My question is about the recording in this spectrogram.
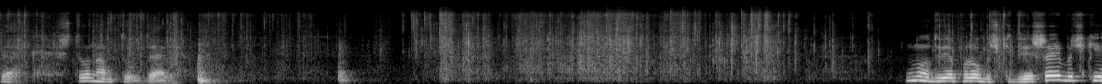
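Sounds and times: plastic bag crinkling: 0.0s - 10.7s
dull knock: 2.0s - 2.2s.

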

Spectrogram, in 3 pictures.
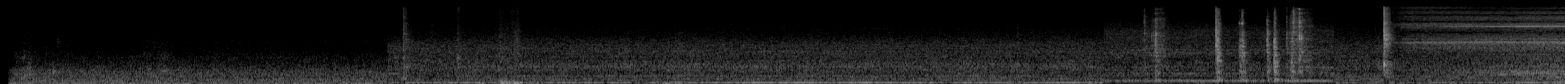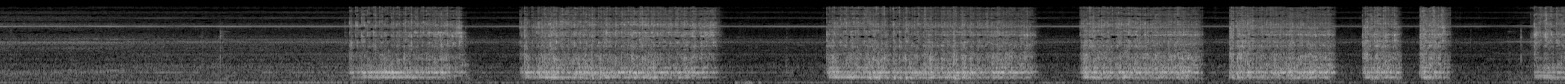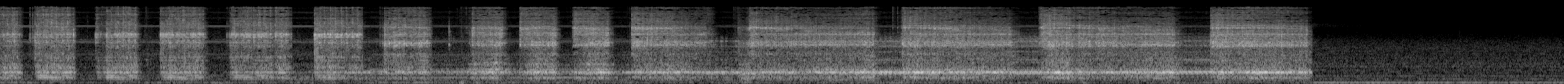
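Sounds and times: wood lathe running: 14.1s - 44.5s
gouge scraping wood: 30.8s - 44.4s.

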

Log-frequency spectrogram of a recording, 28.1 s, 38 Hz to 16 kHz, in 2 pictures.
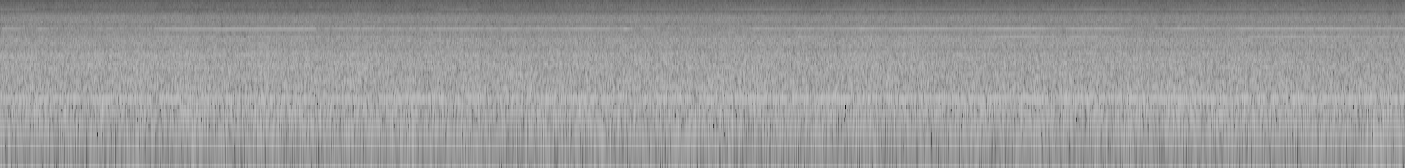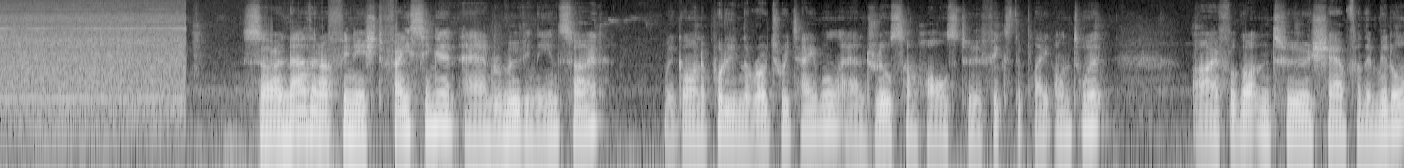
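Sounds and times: metal lathe cutting whine: 0.0s - 15.9s.

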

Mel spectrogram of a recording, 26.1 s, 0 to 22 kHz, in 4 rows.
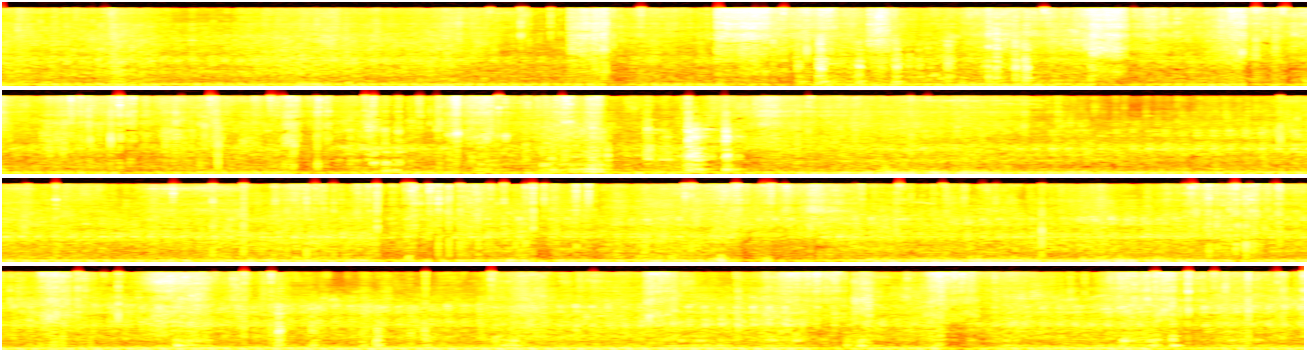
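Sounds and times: dry leaves rustling and crackling: 0.0s - 26.0s
twigs snapping: 0.1s - 12.0s, 12.6s - 26.0s
wind rumble on microphone: 10.5s - 12.0s, 15.5s - 20.5s.

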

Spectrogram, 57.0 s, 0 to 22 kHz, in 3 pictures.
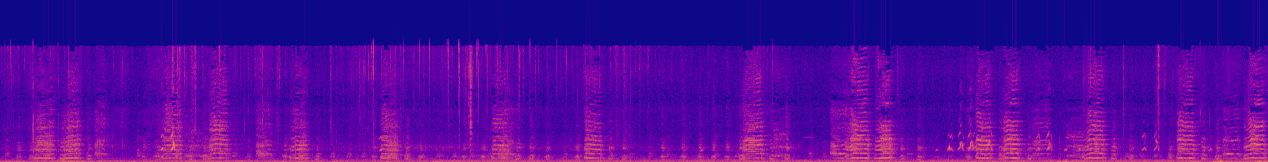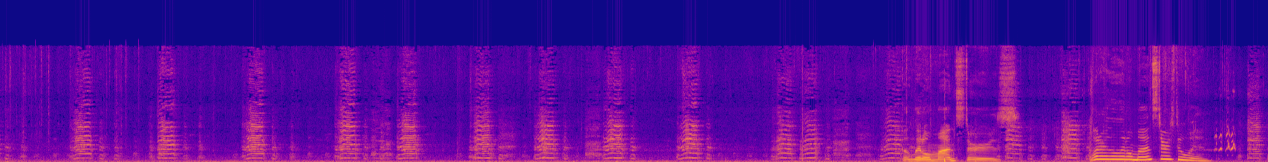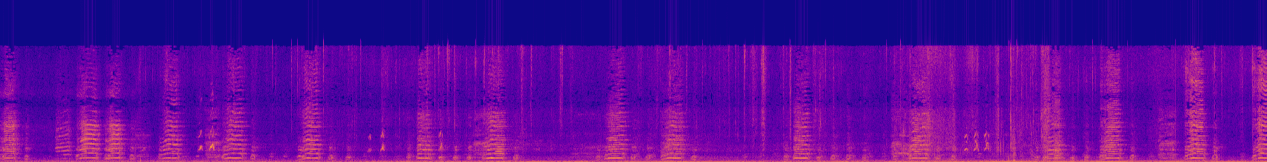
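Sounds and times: poultry calling: 0.1s - 25.4s, 36.8s - 46.0s, 46.7s - 48.6s, 49.8s - 57.0s.

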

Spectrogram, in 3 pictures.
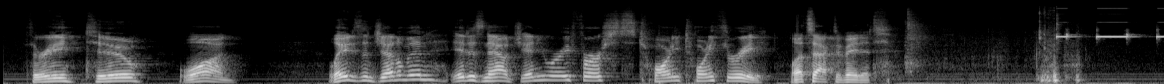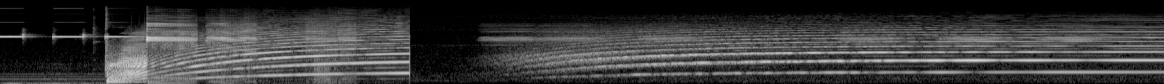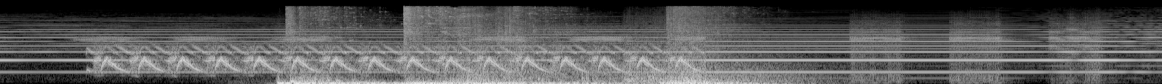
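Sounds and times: warning siren winding up: 10.5s - 15.8s, 16.4s - 34.9s
high-pitched electronic beeps: 12.2s - 13.7s
fast whooping siren: 12.7s - 15.8s, 16.4s - 34.9s
loud rushing noise: 26.0s - 31.6s.

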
